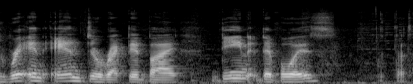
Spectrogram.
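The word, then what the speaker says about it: DeBlois: this movie was written and directed by Dean Dubois that's how you say his name yeah well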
